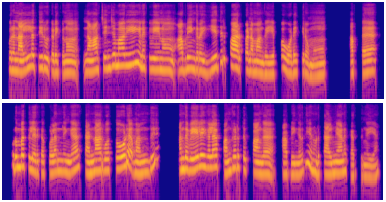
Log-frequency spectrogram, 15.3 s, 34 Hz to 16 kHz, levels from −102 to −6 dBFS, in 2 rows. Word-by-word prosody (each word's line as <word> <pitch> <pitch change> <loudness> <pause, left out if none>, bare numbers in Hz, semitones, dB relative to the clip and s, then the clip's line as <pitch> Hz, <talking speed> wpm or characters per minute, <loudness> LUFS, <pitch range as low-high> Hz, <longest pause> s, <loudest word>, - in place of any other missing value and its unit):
ஒரு 215 - 0
நல்ல 230 +8 +4
தீர்வு 245 -3 0
கிடைக்கணும், 190 0 -1 0.3
நான் 215 +3 +3
செஞ்ச 250 +3 -3
மாரியே 295 +2 +3
எனக்கு 250 -3 -3
வேணும்." 220 -2 0 0.2
அப்படிங்கிற 225 0 0 0.3
எதிர்பார்ப்ப 265 - +2
நம்ம 195 -1 0
அங்க 175 0 -3
எப்போ 255 +9 -7
உடைக்கிறோமோ, 180 -5 -4 0.7
அப்ப 185 0 -28 0.7
குடும்பத்தில 275 -4 +2
இருக்கிற 195 -1 -6
குழந்தைங்க, 205 0 -1 0.3
தன்னார்வத்தோட 230 +6 +3 0.2
வந்து 205 - -2 0.5
அந்த 250 +1 +3
வேலைகள 275 +2 +5 0.2
பங்கெடுத்துப்பாங்க. 215 -5 -1 0.4
அப்படிங்கிறது 180 - -5
என்னுடைய 190 -6 -4
தாழ்மையான 195 +3 +1
கருத்துங்க 160 -1 -9
ஐயா. 150 +2 -8
215 Hz, 115 wpm, -25 LUFS, 190-250 Hz, 0.7 s, வேலைகள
